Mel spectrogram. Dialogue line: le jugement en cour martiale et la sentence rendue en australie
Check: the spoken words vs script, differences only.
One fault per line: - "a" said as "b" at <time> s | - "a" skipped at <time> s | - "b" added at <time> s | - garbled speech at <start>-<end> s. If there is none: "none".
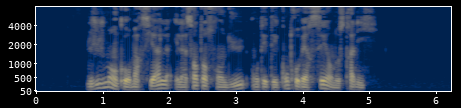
- "ont été controversés" added at 3.2 s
